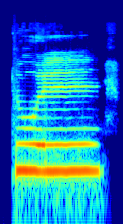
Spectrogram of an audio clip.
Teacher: 2 counts long because wow sakina there is dhamma before it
